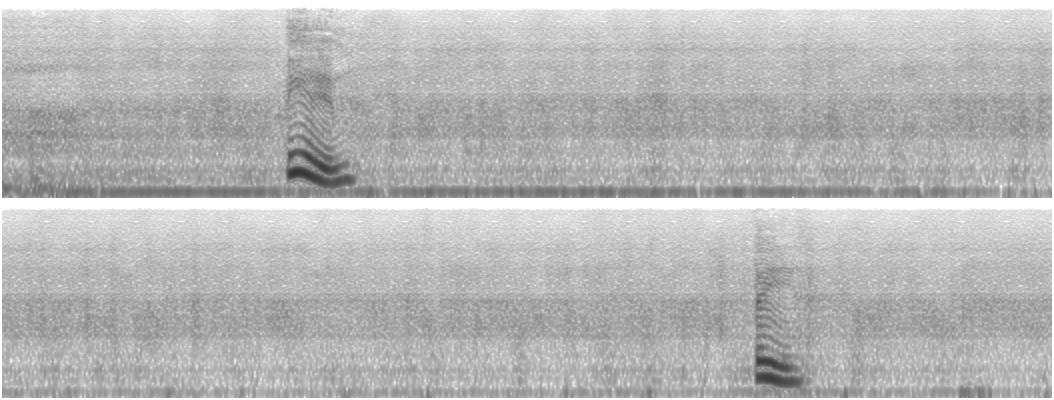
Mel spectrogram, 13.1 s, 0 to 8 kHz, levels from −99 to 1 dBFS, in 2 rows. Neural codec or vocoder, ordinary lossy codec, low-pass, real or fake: codec, 16 kHz, 0.5 kbps, FunCodec, trained on LibriTTS, 25 frames a second; none; 7.2 kHz; fake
